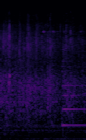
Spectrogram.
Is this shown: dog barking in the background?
no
